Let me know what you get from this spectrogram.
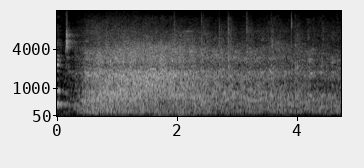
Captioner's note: audience laughs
